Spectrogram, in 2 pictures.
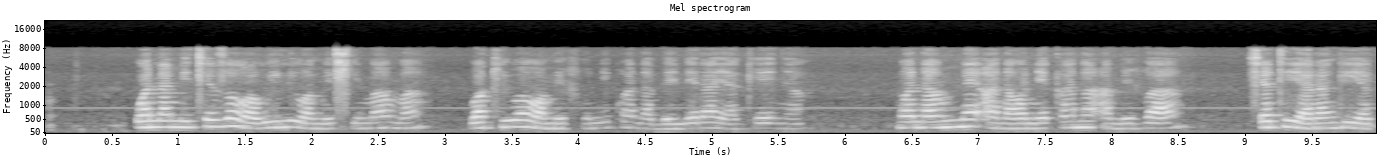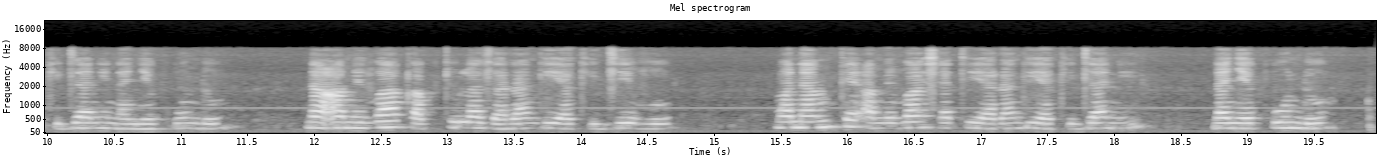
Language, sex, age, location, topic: Swahili, female, 18-24, Kisii, education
